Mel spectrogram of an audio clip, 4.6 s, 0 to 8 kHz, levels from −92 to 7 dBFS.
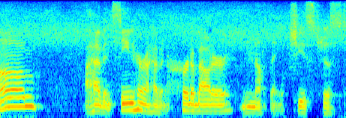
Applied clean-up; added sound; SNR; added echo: neural mask model Resemble Enhance denoiser.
